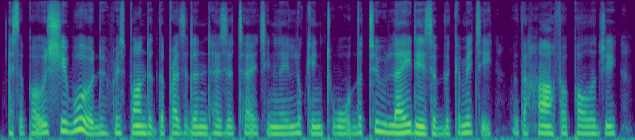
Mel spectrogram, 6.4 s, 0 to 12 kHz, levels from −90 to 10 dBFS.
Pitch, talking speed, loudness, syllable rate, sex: 175 Hz, 190 wpm, -17 LUFS, 6.5 syllables/s, female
